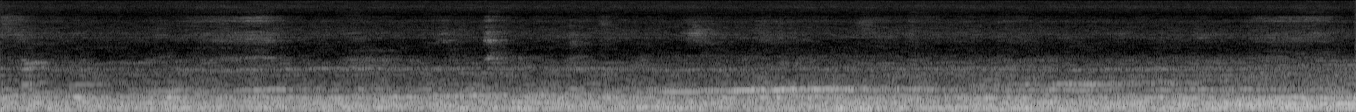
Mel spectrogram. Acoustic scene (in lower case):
subway train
